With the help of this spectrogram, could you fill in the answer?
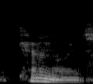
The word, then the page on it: canonize: British English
